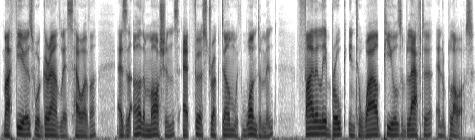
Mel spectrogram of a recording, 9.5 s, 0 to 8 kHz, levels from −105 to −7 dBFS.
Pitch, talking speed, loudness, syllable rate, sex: 110 Hz, 150 wpm, -22 LUFS, 4.6 syllables/s, male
